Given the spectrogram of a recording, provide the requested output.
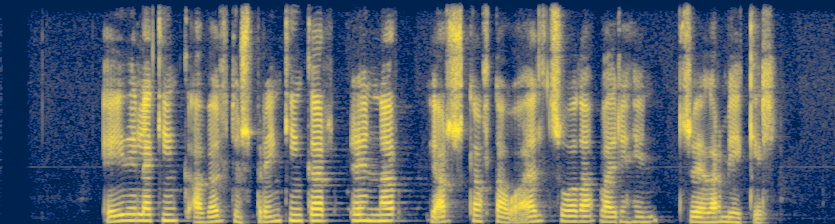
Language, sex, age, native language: Icelandic, female, 50-59, Icelandic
